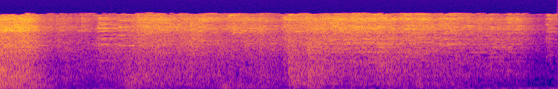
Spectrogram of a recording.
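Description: Glass shatters loudly, a sharp crash followed by a long spill of tinkling, scattering shards that keeps clattering for a couple of seconds before cutting off.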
